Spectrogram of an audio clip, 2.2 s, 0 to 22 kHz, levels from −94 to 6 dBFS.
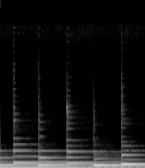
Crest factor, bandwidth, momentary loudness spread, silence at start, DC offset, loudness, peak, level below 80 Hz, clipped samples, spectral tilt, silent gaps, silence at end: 14 dB; 8.4 kHz; 6 LU; 0 s; 0.1%; -22 LUFS; -8 dBFS; -64 dBFS; under 0.1%; -9.5 dB/octave; none; 0 s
